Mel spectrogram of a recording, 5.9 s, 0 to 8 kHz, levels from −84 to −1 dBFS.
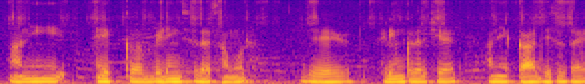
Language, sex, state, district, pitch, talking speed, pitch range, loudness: Marathi, male, Maharashtra, Dhule, 105 Hz, 165 wpm, 100-110 Hz, -16 LUFS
